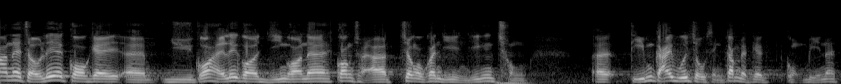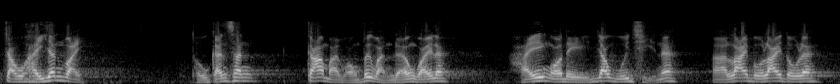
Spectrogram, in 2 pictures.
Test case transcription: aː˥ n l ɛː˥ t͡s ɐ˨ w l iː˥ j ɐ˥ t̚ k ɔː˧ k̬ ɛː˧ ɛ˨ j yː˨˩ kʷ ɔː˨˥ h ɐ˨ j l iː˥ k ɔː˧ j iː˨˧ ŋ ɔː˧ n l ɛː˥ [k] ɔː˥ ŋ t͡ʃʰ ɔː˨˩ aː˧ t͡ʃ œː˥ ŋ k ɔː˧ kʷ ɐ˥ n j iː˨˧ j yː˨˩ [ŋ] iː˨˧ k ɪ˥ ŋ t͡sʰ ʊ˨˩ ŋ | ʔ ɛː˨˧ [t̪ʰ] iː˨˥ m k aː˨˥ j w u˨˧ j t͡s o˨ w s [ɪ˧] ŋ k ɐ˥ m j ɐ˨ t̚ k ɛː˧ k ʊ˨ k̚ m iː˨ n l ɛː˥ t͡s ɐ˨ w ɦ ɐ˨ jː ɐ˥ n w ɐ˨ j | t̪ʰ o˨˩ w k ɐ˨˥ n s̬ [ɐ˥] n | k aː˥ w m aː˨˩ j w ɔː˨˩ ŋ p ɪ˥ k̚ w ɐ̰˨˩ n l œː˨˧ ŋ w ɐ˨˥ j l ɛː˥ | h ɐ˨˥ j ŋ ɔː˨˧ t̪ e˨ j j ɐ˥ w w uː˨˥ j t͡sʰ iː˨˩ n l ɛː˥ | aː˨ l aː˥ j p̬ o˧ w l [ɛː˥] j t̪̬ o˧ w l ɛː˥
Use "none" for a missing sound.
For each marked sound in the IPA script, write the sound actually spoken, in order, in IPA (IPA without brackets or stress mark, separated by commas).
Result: k, n, t̪, ɪ˨˩, ɐ˥, aː˥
